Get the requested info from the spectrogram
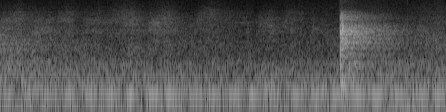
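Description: Chalk writing on a blackboard: faint scratching strokes, then one sharp tap of the chalk on the board near the end, over a faint steady low hum.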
